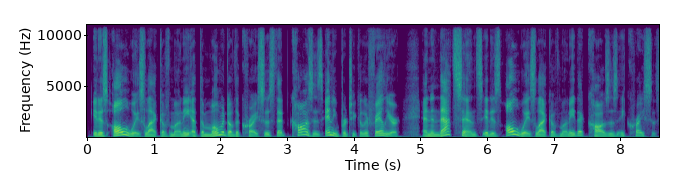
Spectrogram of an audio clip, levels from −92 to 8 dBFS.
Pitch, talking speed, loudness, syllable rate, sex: 145 Hz, 215 wpm, -21 LUFS, 5.9 syllables/s, male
